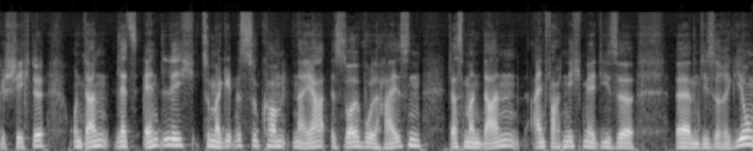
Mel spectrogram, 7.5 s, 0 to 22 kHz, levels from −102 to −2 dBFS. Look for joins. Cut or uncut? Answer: uncut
